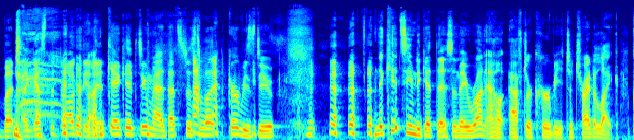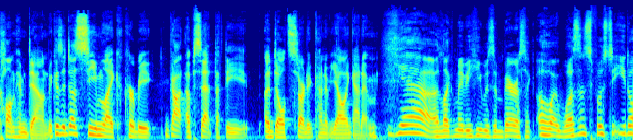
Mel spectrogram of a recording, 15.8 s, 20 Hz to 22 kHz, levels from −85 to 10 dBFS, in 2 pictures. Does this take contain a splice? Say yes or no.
yes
